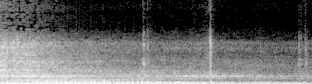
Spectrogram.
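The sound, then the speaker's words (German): Steady, loud engine rumble from cars driving past in a parking lot, with a low droning hum and a few faint clicks on top, no voices. “Ah, ich stehe hier auf dem Parkplatz, deswegen fahren da immer Autos lang.”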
